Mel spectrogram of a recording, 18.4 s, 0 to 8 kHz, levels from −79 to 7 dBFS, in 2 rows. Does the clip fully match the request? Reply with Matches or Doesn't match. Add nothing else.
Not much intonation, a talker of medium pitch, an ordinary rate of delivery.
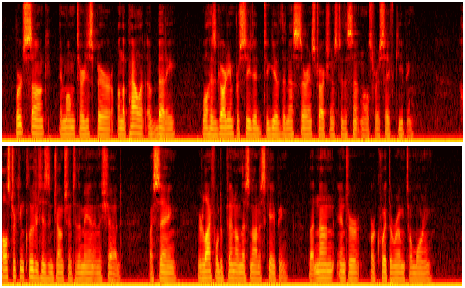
Doesn't match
